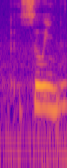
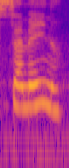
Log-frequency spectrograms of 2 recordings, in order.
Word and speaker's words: Samhain: Je sais que beaucoup prononcent Samain, voire Samin, pour le sabbat du... eh ben, je m'étouffe. Du 31 octobre. Bon, je l'ai appris en gaélique irlandais au départ, et en gaélique irlandaise, ça se prononce Samhain.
